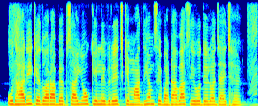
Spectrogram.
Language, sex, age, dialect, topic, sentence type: Maithili, female, 18-24, Angika, banking, statement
